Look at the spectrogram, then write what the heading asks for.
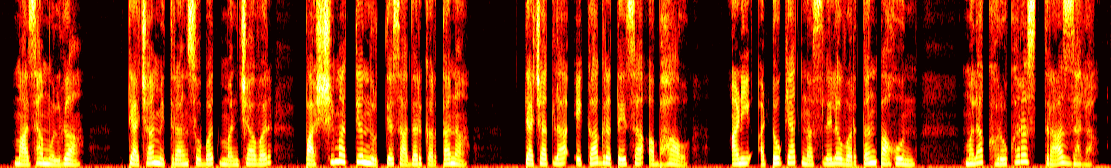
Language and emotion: Marathi, sad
